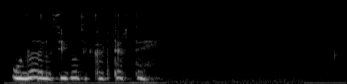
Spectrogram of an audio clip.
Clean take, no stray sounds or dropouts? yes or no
yes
